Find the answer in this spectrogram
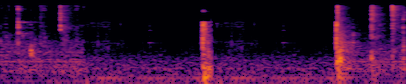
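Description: Low room tone with a single sharp click about halfway through and a few soft knocks near the end.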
